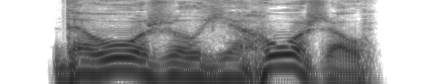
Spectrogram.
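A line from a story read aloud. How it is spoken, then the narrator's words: Grumbled. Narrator (Russian): проворчал я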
